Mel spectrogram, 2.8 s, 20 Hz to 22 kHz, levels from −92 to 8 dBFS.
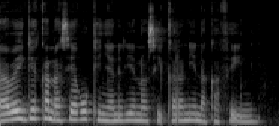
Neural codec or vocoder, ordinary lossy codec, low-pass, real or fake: none; none; none; real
